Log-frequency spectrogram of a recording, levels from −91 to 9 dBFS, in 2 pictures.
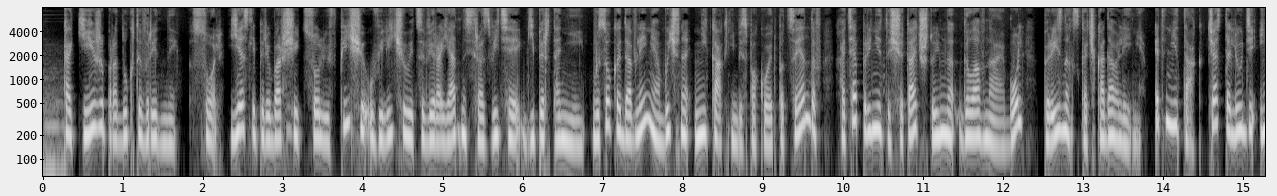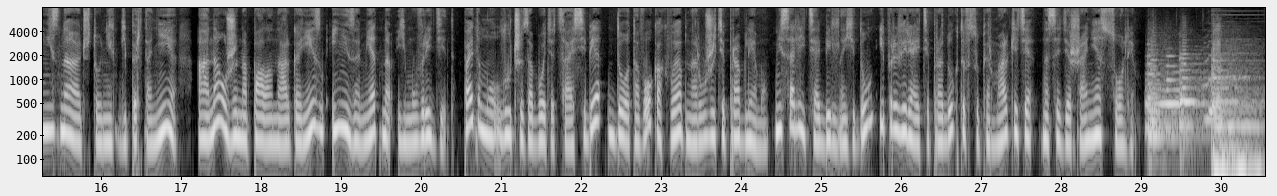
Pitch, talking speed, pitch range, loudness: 185 Hz, 150 wpm, 170-215 Hz, -13 LUFS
